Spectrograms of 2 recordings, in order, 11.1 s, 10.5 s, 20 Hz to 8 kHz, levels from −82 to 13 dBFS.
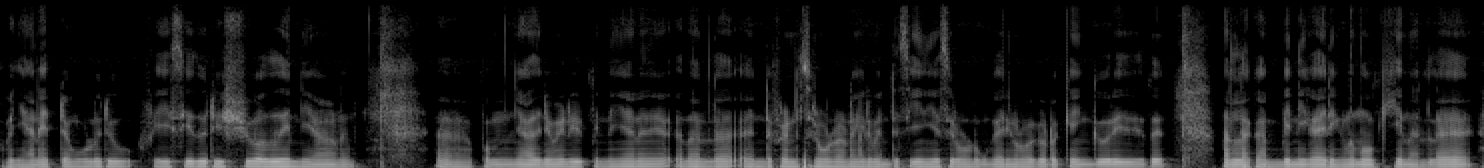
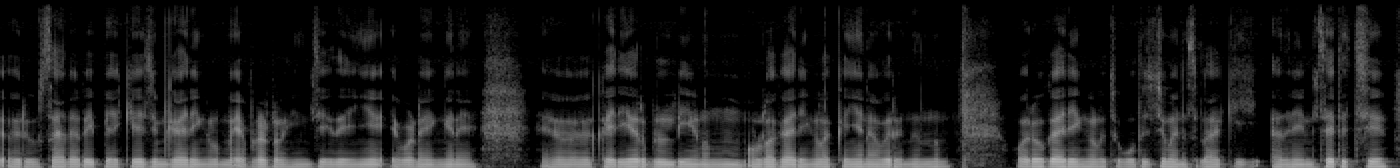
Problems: none marked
